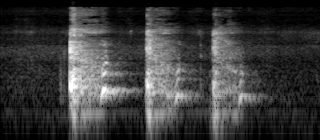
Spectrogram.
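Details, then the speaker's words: Night-time cough in someone short of breath, recorded before a breathing massage: three separate harsh bursts, each with a brief trailing tail. "Malam-malam batuk. Ada seseknya."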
